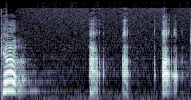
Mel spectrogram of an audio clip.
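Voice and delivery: mock short-circuiting stutter; imitating a brain jammed mid-word; confused stammer. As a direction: stall on one syllable, voice falling away. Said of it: "gets confused".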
